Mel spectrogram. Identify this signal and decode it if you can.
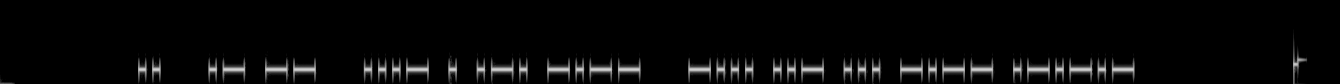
Morse code, heard as a keyed tone, about 17 wpm, 700 Hz. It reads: I AM VERY BUSY.
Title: Sentences from Top 1000 Words - Review Part 3 - 17wpm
